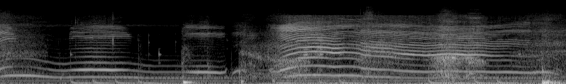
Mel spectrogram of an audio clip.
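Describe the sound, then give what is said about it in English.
A baby with a paper towel put over its face to calm it cries loudly and continuously in long, wavering wails, the high pitch rising and falling, with a brief gasping break between the two drawn-out cries. “Look, I'm going to put a paper towel over the baby's face and it'll maybe calm it down a little bit.”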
